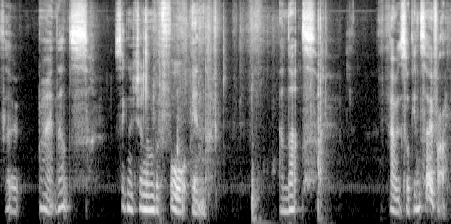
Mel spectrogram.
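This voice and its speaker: A woman's voice: deep voice, fairly even intonation, slow, long pauses, mellow, slight background noise. A woman hosting a crafting tutorial, chatting casually and with self-deprecating asides while she works at a table. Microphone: overhead camera on the work, speaker off frame.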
